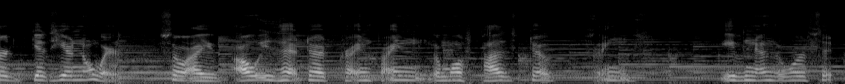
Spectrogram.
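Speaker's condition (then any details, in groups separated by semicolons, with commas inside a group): Ataxia; balance problem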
